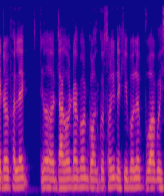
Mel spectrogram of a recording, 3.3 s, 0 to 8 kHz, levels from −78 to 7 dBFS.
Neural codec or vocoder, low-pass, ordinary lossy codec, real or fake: vocoder, 22.05 kHz, 80 mel bands, WaveNeXt; 7.2 kHz; none; fake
